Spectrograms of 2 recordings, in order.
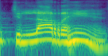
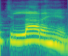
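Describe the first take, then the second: First: "रही" ending in long ee, ra-hee; corrected agreement rahee. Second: "रहे" ending in e, ra-he; wrong agreement rahe. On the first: Teacher reading the corrected sentence, "रही" as ra-hee. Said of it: "तो चिल्ला रही हैं". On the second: Teacher reading the faulty sentence, "रहे" as ra-he. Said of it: "शब्द लड़कियां आया है तो". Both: Shown as a demonstration.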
